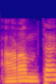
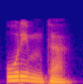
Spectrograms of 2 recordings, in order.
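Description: First: The word begins with an 'a' vowel. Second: The word begins with a 'u' vowel. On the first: "aramta dengan fathah hamzah dan sukun mim" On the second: "bi dhammil hamzah wa kasrir ra urimta"

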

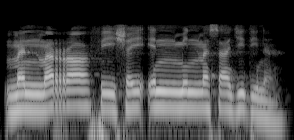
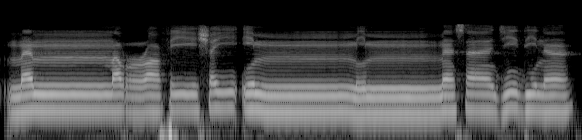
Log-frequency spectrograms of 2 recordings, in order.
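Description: First: Each n before m is pronounced as a clear n. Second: Each n before m merges into a nasal m. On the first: It is read as ordinary Arabic text. "Saya baca kayak gini" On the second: It is read with Quranic recitation rules. "Non mati ketemu mim. Jadinya bacanya"

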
